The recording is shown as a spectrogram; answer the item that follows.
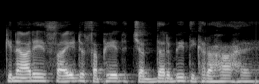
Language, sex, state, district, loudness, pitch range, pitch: Hindi, male, Maharashtra, Mumbai Suburban, -16 LUFS, 135-155 Hz, 145 Hz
